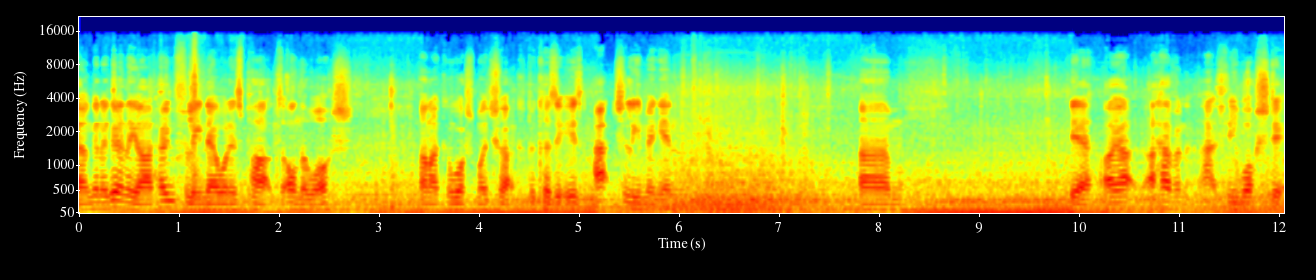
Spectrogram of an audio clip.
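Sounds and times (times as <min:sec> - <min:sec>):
lorry engine drone: 0:00.0 - 0:12.0
road and tyre noise: 0:00.0 - 0:12.0.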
